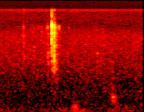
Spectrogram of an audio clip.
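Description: Near silence broken by one faint click of plastic LEGO pieces being handled, a little under a second in, followed by a couple of fainter soft knocks.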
